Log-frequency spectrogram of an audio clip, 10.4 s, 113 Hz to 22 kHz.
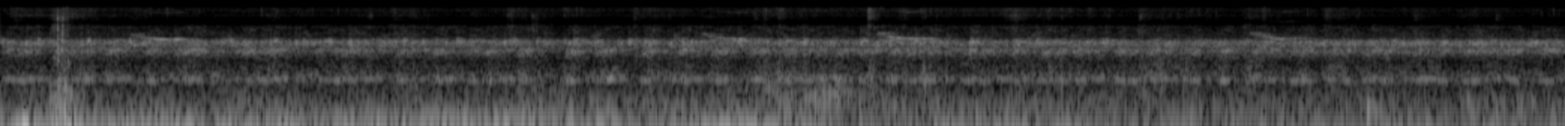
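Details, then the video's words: Sunset frog chorus by a lake during spring 2021 RV camping: a constant high-pitched trilling wash, a handful of brief falling chirps, a knock near the start, and steady low road noise throughout. "Sunset Frog Songs"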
